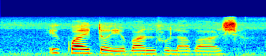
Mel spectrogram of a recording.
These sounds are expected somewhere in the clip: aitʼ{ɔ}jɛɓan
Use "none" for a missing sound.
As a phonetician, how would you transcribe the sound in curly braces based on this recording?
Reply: ɔ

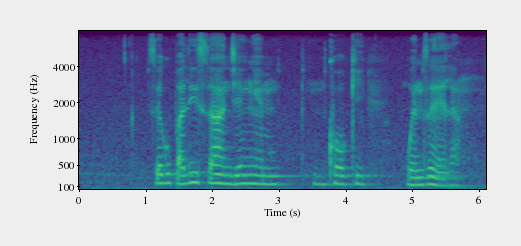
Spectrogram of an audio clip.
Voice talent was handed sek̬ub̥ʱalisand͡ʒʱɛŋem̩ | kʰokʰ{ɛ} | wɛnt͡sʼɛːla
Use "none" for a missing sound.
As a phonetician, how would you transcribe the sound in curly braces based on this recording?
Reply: i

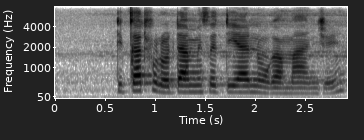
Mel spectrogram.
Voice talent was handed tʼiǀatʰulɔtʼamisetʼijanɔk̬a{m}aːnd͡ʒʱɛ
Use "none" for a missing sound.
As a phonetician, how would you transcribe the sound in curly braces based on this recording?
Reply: m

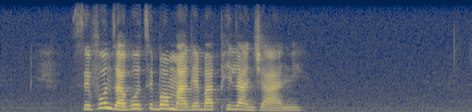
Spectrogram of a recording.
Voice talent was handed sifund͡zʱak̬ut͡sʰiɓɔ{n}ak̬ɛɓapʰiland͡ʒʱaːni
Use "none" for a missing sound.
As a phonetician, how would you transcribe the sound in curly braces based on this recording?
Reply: m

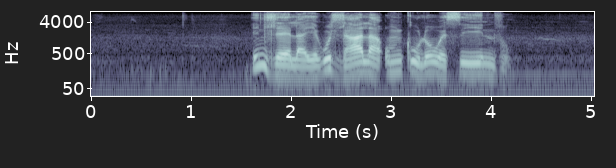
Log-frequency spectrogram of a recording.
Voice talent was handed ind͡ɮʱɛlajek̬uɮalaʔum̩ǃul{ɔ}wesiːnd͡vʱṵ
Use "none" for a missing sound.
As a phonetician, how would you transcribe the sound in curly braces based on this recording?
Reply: ɔ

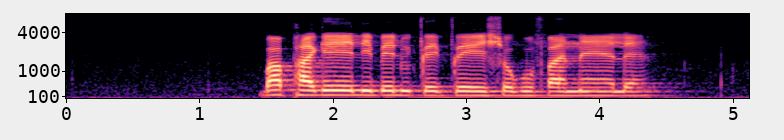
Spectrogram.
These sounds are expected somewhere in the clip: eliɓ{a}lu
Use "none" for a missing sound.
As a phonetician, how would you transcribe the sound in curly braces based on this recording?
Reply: e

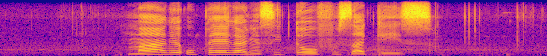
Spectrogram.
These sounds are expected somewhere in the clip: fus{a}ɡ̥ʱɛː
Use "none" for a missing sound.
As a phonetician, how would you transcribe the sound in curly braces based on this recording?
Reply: a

